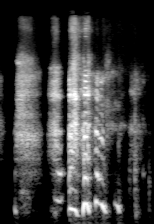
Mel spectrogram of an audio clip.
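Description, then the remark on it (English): Two quick, breathy sneezes, followed by a short burst of voiced, laugh-like sounds that trail off. “Bless you. There's always two.”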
